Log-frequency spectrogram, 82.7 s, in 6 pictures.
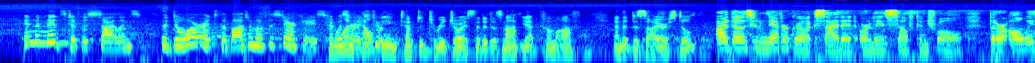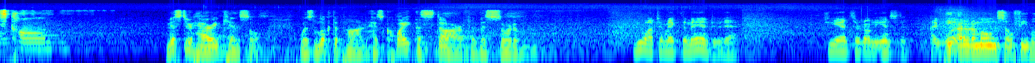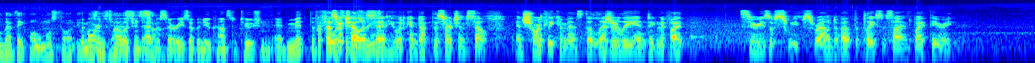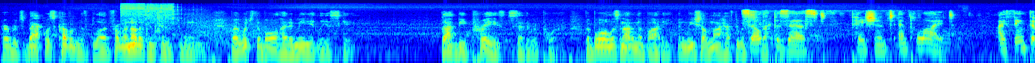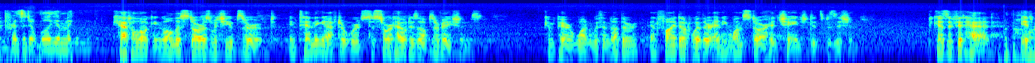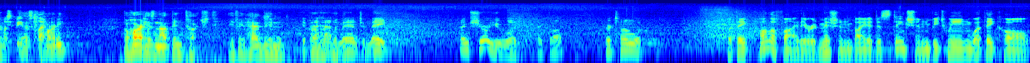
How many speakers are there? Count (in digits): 8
